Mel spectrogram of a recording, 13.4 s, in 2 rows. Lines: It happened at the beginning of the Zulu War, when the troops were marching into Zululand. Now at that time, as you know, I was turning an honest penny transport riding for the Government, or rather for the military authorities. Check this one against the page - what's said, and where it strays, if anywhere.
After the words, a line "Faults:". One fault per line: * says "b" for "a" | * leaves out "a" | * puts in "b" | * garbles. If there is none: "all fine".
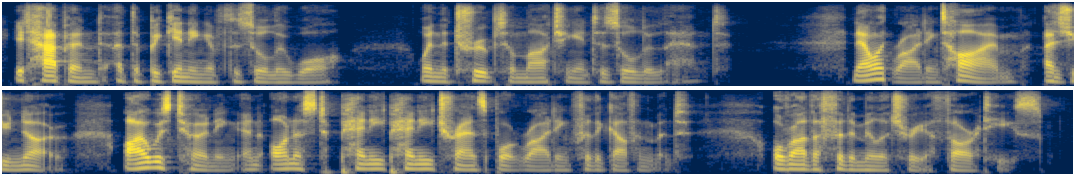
It happened at the beginning of the Zulu War, when the troops were marching into Zululand. Now at riding time, as you know, I was turning an honest penny penny transport riding for the Government, or rather for the military authorities.
Faults:
* says "riding" for "that"
* puts in "penny"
